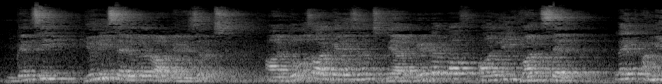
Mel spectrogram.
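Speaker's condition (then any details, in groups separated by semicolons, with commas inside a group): No condition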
